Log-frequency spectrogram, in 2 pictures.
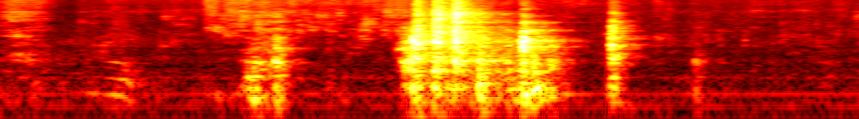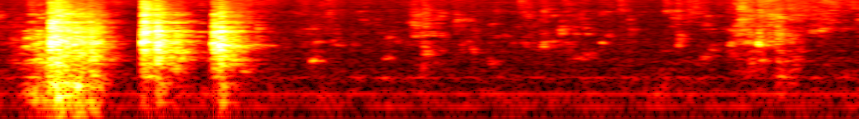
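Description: Dishes clatter in a home kitchen during cooking, with ceramic and metal clinks and knocks in several bursts, some close together and some spaced apart, against faint background noise and no talk.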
